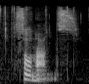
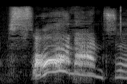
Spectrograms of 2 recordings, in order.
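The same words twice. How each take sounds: First: Said in the usual way. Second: High-pitched drawn-out squawk; high, put-on creature call; creature name cry. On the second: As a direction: shout the name like a cartoon creature. Calls out card name in character.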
